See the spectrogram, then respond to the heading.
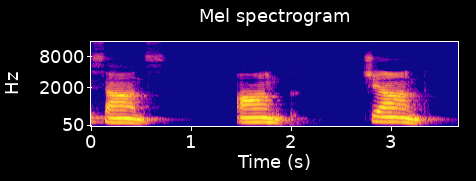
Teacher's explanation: वायु मुख तथा नासिका दोनों से बाहर निकलती है। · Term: अनुनासिक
